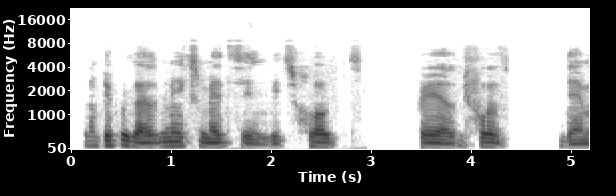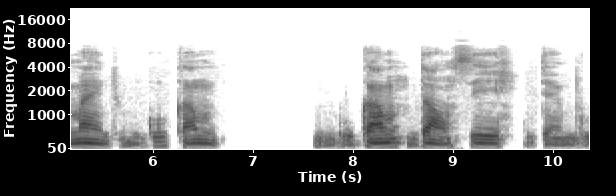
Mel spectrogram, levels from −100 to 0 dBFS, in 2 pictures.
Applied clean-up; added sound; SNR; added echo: neural mask model Resemble Enhance denoiser.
